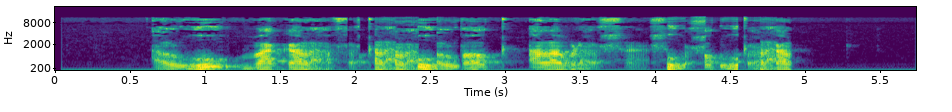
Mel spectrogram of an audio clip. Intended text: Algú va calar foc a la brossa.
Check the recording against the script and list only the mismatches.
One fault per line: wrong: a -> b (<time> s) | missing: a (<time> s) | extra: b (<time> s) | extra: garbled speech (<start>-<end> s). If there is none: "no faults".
extra: garbled speech (1.9-2.7 s)
extra: garbled speech (4.0-4.9 s)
